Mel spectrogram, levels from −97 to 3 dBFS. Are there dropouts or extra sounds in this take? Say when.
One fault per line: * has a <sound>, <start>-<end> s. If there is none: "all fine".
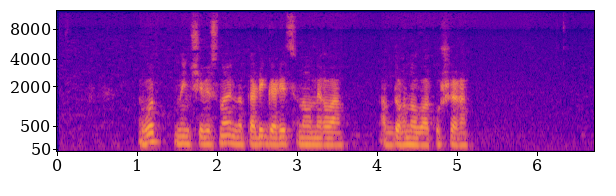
all fine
